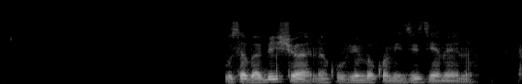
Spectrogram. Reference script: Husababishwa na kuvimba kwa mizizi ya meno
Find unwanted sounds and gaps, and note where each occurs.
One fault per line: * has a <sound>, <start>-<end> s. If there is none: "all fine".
all fine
